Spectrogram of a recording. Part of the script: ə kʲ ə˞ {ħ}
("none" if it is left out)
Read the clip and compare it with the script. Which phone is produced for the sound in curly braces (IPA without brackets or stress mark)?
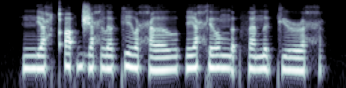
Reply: ħ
